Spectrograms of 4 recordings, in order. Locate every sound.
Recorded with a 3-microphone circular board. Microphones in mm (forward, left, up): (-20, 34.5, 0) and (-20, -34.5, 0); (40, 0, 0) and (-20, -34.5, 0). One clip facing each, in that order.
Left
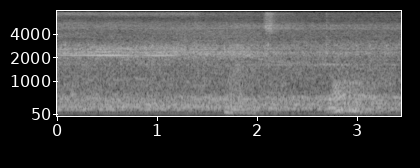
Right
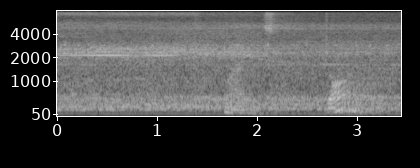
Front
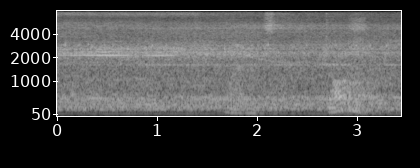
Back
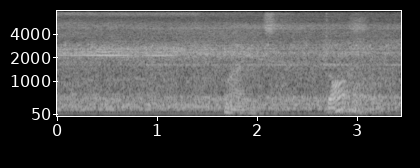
1.7 s a man speaking: 140° right, 0.9 m; by 3.2 s 105° right, 1.4 m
